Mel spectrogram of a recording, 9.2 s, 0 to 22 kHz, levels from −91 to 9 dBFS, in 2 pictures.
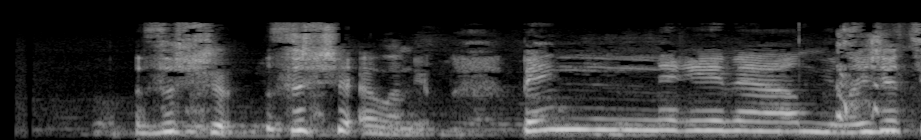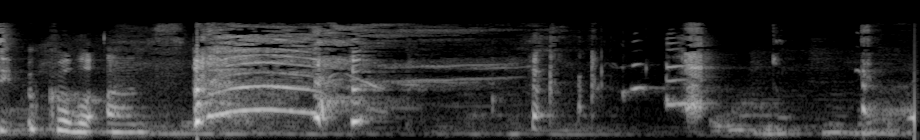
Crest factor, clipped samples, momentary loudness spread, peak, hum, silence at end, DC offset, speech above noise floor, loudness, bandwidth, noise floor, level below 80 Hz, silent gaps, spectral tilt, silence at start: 22 dB; under 0.1%; 19 LU; 0 dBFS; none; 0 s; under 0.1%; 27 dB; -21 LUFS; 11.5 kHz; -48 dBFS; -70 dBFS; none; -3 dB/octave; 0.5 s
